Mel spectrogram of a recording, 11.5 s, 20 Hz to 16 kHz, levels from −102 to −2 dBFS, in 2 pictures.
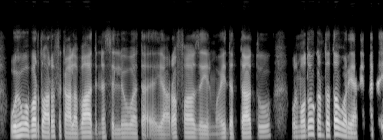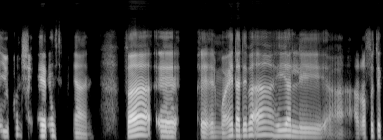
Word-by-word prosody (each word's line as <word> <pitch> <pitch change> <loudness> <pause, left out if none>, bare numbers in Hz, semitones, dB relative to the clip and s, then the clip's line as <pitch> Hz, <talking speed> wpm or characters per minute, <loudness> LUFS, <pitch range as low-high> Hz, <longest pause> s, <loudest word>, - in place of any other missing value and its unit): وهو 145 +4 +4
برضه 145 -3 +3
عرَّفِك 115 -1 -1
على 105 -1 +3
بعض 115 -1 +4
الناس 115 +3 -9
اللي 105 +1 -6
هو 110 -1 -3
ت - - -18
يعرفها 110 +5 -2
زي 100 -2 -4
المُعيدة 95 +4 -5
بتاعته، 125 +5 0 0.3
والموضوع 135 +9 0
كان 170 -2 -2
تَطَور 155 -3 +4
يعني، 105 -1 +1 0.2
بدأ 150 -5 -2
يكون 160 +7 -10
شِبه - - -7 0.3
رسمي 140 - -9
يعني. 100 -3 -4 0.5
ف - - +2
آآ 130 -4 +6 0.4
المُعيدة 120 +5 0
دي 145 +1 -1
بقى 165 +1 0
هي 145 +1 0
اللي 115 -5 -6 0.4
عرّفتِك - - -6
120 Hz, 155 wpm, -25 LUFS, 110-145 Hz, 0.5 s, آآ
